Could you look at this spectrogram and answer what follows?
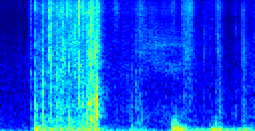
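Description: Tarot cards being shuffled close by, one long riffling burst followed by two shorter flurries of card noise, no voice.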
